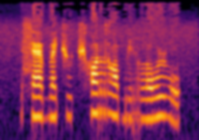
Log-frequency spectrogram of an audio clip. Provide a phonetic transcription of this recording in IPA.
s æ b æ t͡ʃ u t͡ʃʰ ɒ r ɣ ɒ b e r lˠ o ɹ o

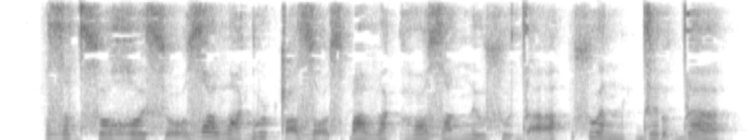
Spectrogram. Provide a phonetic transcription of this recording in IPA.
zˤ ɨ d s o ʁʷ ɨ s ṵ zˤ ɨ ðˤ a ɡ u ʈ a̰ zˤ o̰ s ɓ ɐ ðˤ ɘ ɡʱ o zˤ ɐ n ɨ sʷ ɘ d a̰ | sʷ a n ɘ ʈ d ɘ ɾ o̰ d ɐ

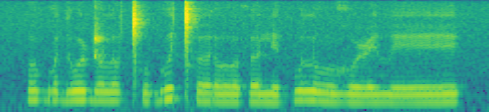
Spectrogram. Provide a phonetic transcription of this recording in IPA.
ɤ ɡʷ a d ʊː ɖ ɤ l ɤ ǀʰ ʊ ɡʷ e ǀʰ əː ɾ ɤː θ əː n e kʷ ɤ l ʊː ɣ ʊː ɭ e β eː

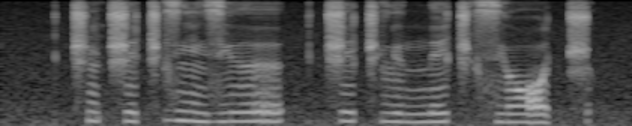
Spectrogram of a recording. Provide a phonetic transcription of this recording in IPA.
t͡ʃ ə̃ t͡ʃ ə t͡ʃ zʲ ẽ zʲ ɘ | t͡ʃ ɘ t͡ʃ lʲ ə n e t͡ʃ sʲ ɔ t͡ʃ

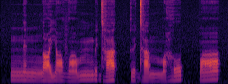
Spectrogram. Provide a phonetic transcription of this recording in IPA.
nː ɛ̃ nː ɑ j ɑ̃ v ɑ̃ mː ʏ dʱ a kː ʏ dʱ a mː ɑ̃ ɦ o pː ɑ̃

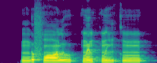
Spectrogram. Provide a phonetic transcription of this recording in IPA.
ŋ ə˧ f ɔ̃˧ l u˨˦ kʷ ɛ̃˦ kʷ ĩ˦˨ k ũ˧

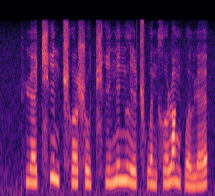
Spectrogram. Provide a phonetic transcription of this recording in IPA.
pʰ ɥ ɛ˧˥ t͡ɕʰ i˥˩ n ʈ͡ʂʰ ɤ˧˥ ʂ u˨˩ t͡ɕʰ i˧˥ n i˥ n l i˧˥ ʈ͡ʂʰ w ə˨˩ n x ɤ˧˥ ɻ ɑ˥˩ ŋ p ɤ˨˩ l ɥ ɛ˧˥

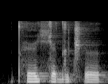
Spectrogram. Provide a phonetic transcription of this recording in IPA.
t̪ʰ ɛ ç æ d ə t͡ʃʼ ɜ

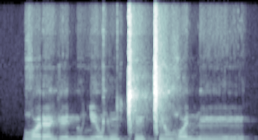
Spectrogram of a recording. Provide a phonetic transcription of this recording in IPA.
ʁʷ ɛː ɾ ɛː j eː n u ʎ e o̯ j ũː ǀʰ ẽː ǀ ẽ ʁʷ e n ẽː

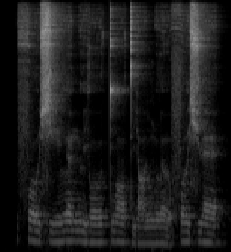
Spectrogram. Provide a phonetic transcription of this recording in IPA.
f o˥˨ ʊ̯ ɕ i˨˦ l ə˦ n l j o˨˦ ʊ̯ t̪ w ɔ˥˨ t̪ j ɑ˨˦ ŋ l ɤ̰˨˩ f ɤ˦ ɕ ɥ ɛ˥˨

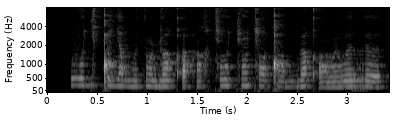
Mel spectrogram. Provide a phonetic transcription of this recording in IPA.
v ʊ ɟ i ǃ ɤ ʎ a m b ə̃ t õ ɖ ɤ qʼ ə h ɑ̃ χ c o c õ c ɔ ǃ ɑ̃ m b ɯ qʼ ɑ̃ β ə̃ β ə r ə

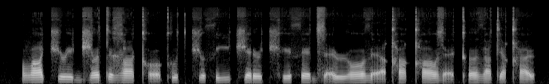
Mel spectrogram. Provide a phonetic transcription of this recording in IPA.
β ɑ t͡ʃ ɹ ɪ d͡ʒ ʌ t ə ɣ ɑ kʰ ɔ̰ kʼ u t t͡ʃ ʊ θ i t͡ʃ ɛ ɾ ə˞ t͡ʃʰ ɪ θ ɛ d͡z æ̰ ɹ ɔ ð æ̰ qʰ ə˞ qʰ ɔ z æ̰ kʼ ʌ ð ɑ t i qʰ ə

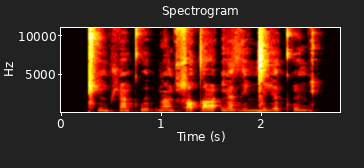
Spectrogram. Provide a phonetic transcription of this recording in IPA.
ǁʰ ĩ b ʃ ɑ̃ kʷʼ e b ɡ ɑ̃ ɡ ɕ ɵ tˤ e ʔ ĩ ɐ̯ z i ŋ͡ǀ i ɐ̯ kʷʼ ĩ ɡ

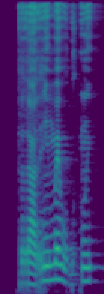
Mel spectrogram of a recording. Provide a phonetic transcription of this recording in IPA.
r aː˨ r ĩ˦ m ɛ˦ β ʊ˨ ɡʷ e˨ kʷ ĩ˦

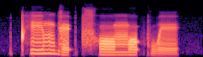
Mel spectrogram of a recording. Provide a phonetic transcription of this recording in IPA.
pʰ i˦ m ɡ e˨ ʔ t͡sʰ o˦ m o˦ ʔ k w e˨˩

